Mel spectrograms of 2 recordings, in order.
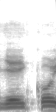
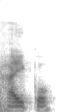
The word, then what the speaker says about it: Jaiko: la E, Jayco siempre, y yo crecí creyéndome Jayco, y de hecho, por eso mi primer correo, el Hotmail, dice Jayco, que después me generó un montón de conflictos, pero en realidad se pronuncia Jaiko, y es Jaiko, es castellano, en el español es Jaiko, así que...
